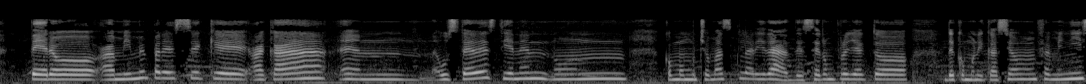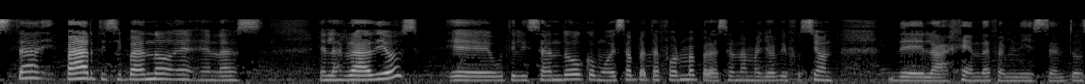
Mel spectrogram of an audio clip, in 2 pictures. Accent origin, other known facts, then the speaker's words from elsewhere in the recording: Mexico; vengo de México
